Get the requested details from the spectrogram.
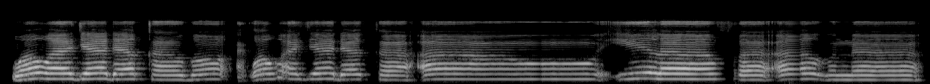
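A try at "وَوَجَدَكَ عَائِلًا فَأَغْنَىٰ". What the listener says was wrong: Ya, kurang dengungnya kurang lama ya tadi ya, nggak apa-apa, dilatih.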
